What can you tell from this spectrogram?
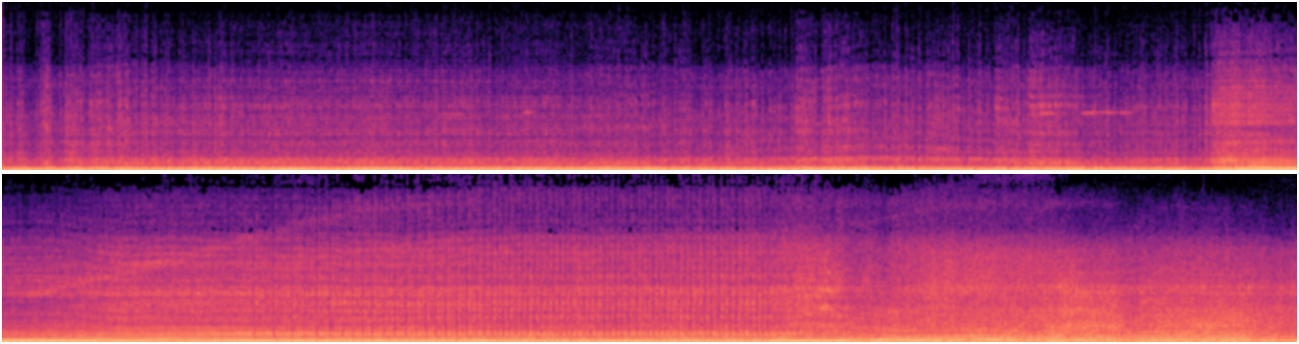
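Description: Two Ford Mustang drag cars idle loudly on the start line, then launch about twelve seconds in. Their engines sweep up sharply in pitch and run hard down the strip. Near the end the pitch drops back three times at the gear changes, and the sound eases a little as they pull away.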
